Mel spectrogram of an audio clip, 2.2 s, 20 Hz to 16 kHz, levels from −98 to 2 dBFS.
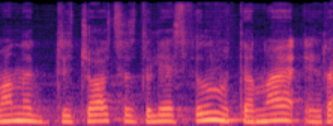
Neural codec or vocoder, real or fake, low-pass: vocoder, 44.1 kHz, 128 mel bands, Pupu-Vocoder; fake; 14.4 kHz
